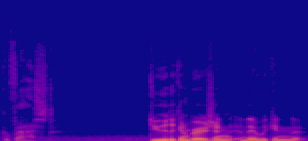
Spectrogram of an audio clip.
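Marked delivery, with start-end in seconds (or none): 0.0-0.5 whispered to self. Real, not acted. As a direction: breathe it out unvoiced. Self-urging repeated.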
